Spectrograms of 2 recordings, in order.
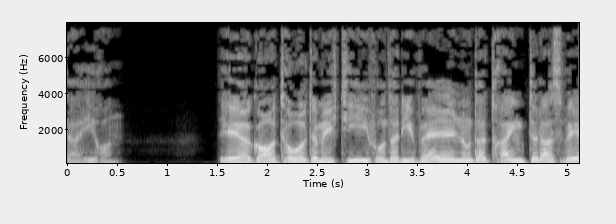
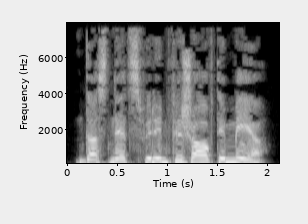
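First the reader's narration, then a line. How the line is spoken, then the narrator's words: Calling out. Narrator (German): rief Rus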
